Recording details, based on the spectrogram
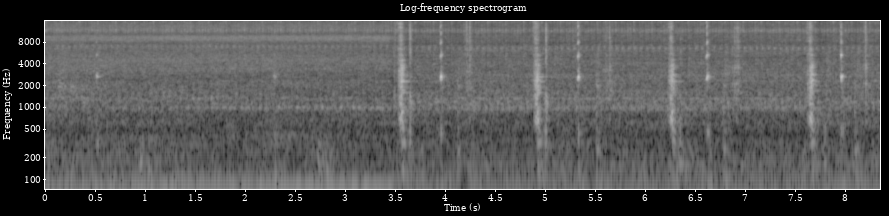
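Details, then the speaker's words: Toyota/Lexus car front suspension, driver's side: sharp knocks and short high squeaks over bumps and when braking, traced to the upper control arm. "I'm not sure how well the microphones gonna pick up those sounds but there were two different distinct noises one was the squeaky noise and the other was a knocking sound"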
